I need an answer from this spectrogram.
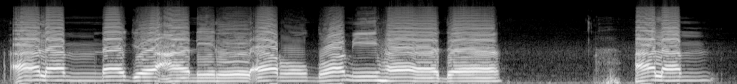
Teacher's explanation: jelaskan mimnya karena dia izhar syafawi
